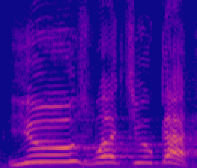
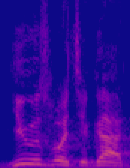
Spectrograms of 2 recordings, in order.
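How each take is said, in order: First: Loud, high, very slow stress on every word; emphatic command. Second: Said in the usual way. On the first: Shown as a demonstration. Preacher drilling the lesson into the congregation, slow loud emphasis. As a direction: stretch out Use what you got and punch each word. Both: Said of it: "Tell your neighbor".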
